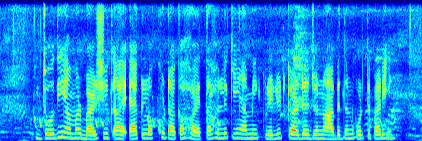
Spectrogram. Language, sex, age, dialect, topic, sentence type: Bengali, female, 18-24, Rajbangshi, banking, question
